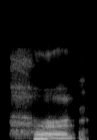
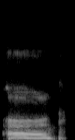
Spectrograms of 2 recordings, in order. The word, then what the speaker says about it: herb: If someone says the word herb, I know they're from the East Coast, okay? And if you say herb, pronounce the word herb, H-E-R-B, you're from the West Coast.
